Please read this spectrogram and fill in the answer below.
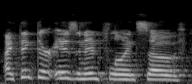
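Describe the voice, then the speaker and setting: A woman's voice: on the high side, normal speed, a bit bright, muffled recording. A woman talking casually and informally as a podcast host, with opinions and some swearing. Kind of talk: casual opinionated chat about gaming.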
